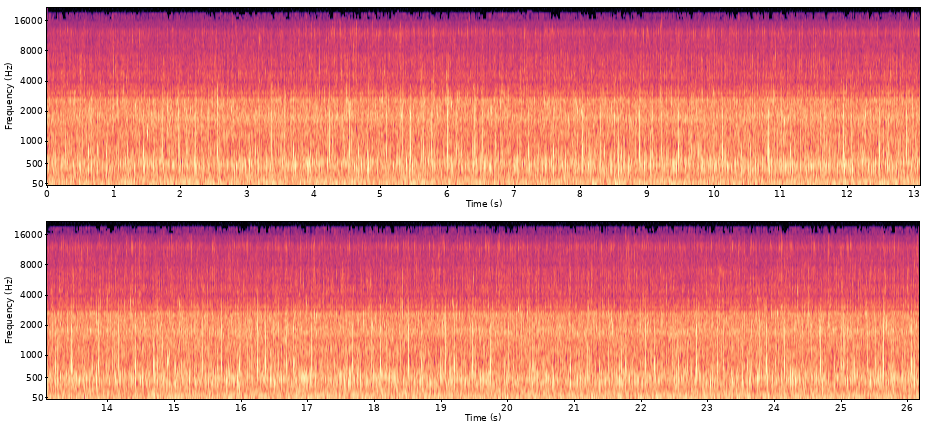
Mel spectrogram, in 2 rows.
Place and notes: SBG, Gorg Negre - Torrent del Infern (hidro3)
Exploración con hidrófonos del torrente y la cascada.
Sobremunt, Spain, 20 July 2011, ~15:00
